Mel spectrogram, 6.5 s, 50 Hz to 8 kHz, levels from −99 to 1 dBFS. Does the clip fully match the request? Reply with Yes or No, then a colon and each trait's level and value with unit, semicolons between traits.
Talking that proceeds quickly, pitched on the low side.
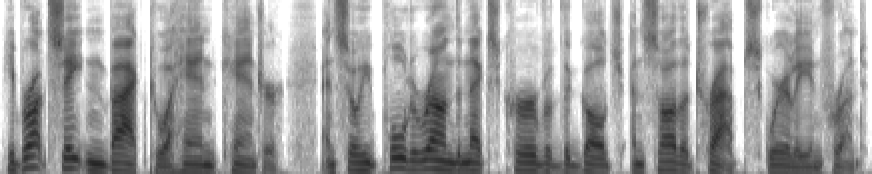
Yes: fast, 240 wpm; low, 115 Hz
